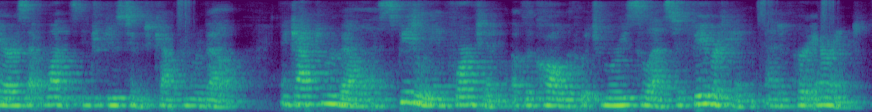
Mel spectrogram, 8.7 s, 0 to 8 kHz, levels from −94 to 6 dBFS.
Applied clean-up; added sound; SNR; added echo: neural separator model SepFormer DNS4.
